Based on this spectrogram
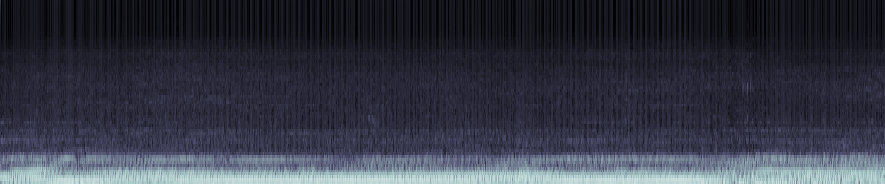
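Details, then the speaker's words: Chrysler Conquest after fixing erratic RPM signal from Apexi SAFC: deep even engine drone pulling steadily under acceleration, no surging, stumbling or hesitation; now runs smoothly. "yeah that sounds a little happier"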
